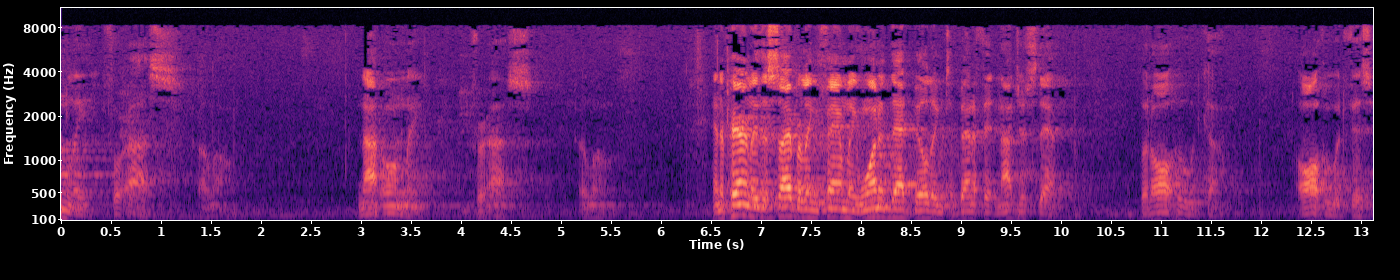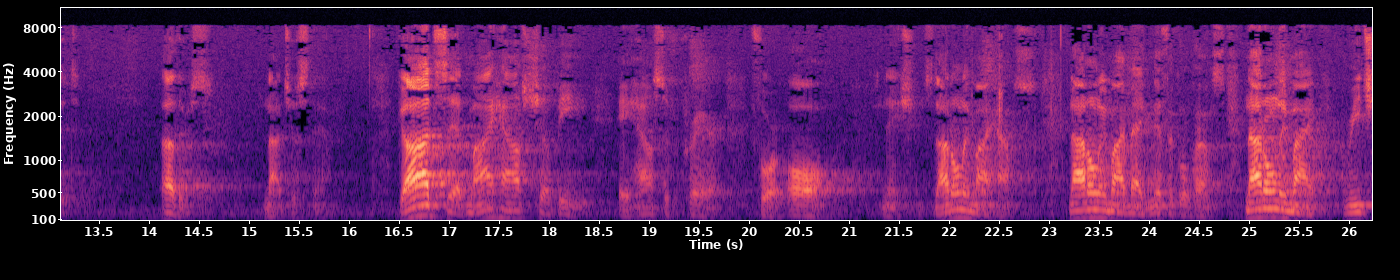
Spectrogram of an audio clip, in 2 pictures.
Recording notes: This sermon was preached in the first service held in our remodeled auditorium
